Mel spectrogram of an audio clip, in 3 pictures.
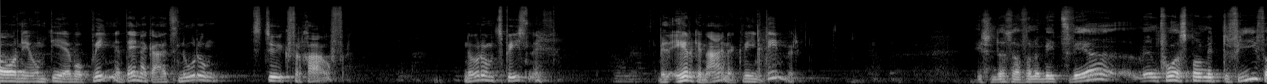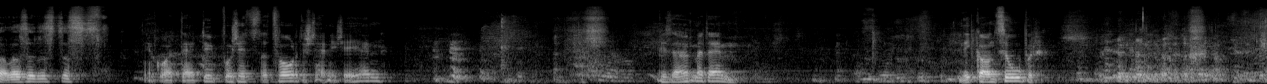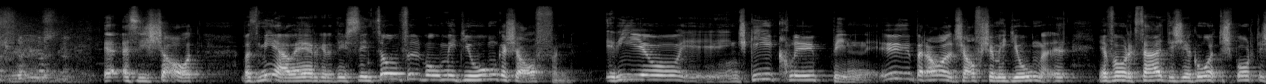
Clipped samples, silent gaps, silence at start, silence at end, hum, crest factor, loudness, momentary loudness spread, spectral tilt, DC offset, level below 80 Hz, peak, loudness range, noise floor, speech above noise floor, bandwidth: under 0.1%; none; 0 s; 0 s; none; 22 dB; -23 LUFS; 19 LU; -4.5 dB/octave; under 0.1%; -68 dBFS; -2 dBFS; 10 LU; -60 dBFS; 38 dB; 16 kHz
